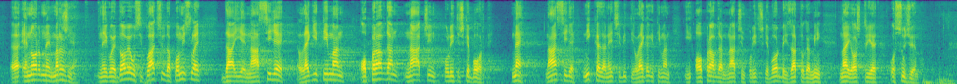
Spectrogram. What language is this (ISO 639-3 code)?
srp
